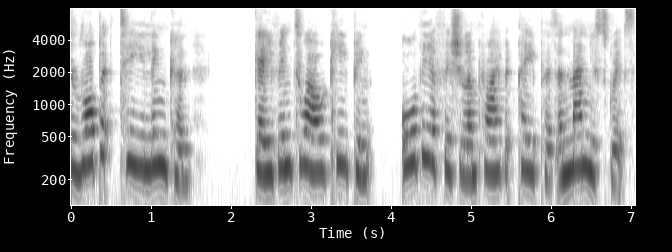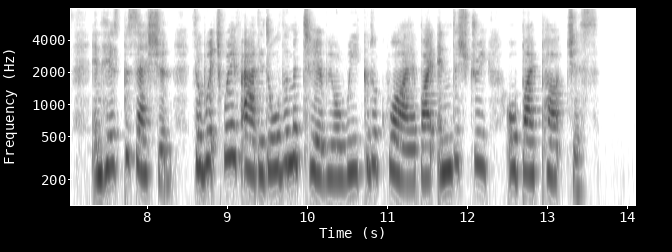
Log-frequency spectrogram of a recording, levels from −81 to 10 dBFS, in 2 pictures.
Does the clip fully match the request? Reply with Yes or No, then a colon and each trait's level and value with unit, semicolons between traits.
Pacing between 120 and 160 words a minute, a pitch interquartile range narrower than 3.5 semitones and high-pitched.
Yes: average, 145 wpm; average, 3.1 semitones; high, 245 Hz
